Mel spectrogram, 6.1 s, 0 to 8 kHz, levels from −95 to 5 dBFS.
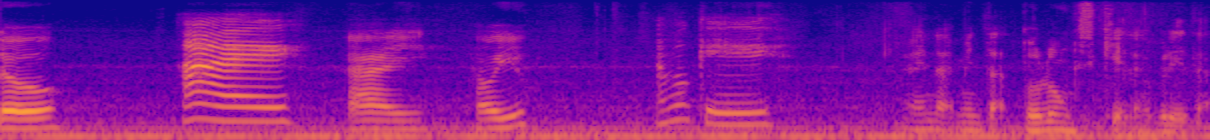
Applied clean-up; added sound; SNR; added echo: none; none; none; none.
